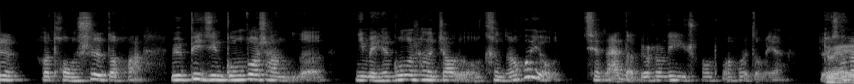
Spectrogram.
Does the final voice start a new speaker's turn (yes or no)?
yes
